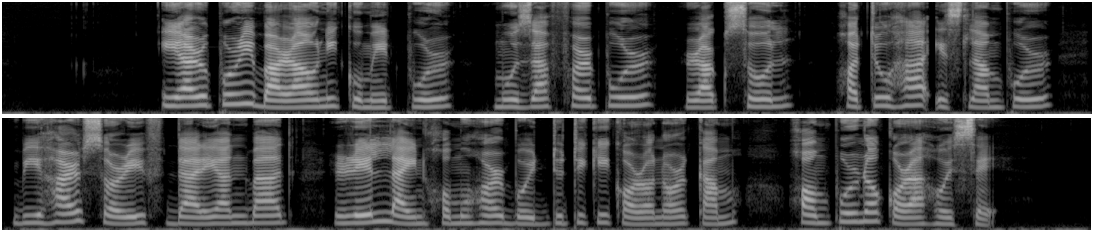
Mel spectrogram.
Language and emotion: Assamese, neutral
